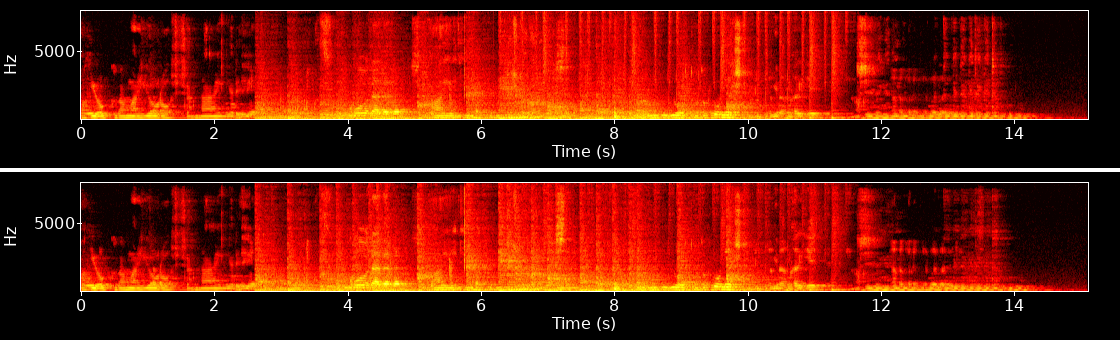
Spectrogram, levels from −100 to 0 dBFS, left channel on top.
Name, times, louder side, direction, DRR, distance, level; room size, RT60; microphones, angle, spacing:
voice 1, 0.0-2.7 3.0-3.9 5.3-6.8 7.3-7.5 7.8-10.8 11.5-11.7, left 1 dB, 15° left, 10 dB, 0.6 m, -34 dB
voice 2, 2.2-2.6 3.5-3.9 5.0-6.2 6.6-7.0 8.8-10.8 11.6-14.2, equal, 85° left, 5 dB, 2.5 m, -40 dB
sound 1, 2.6-10.4, equal, 75° right, 5.9 m, -32 dB
voice 3, 4.0-4.9 5.2-5.6 5.9-6.0 7.0-7.3 9.3-9.9 10.3-11.1 12.7-13.0, right 2 dB, 40° right, 11 dB, 1.0 m, -32 dB
sound 2, 6.3-6.4 6.6-9.0 9.3-11.5, left 1 dB, 30° left, 1.5 m, -40 dB
19.5 x 11.0 x 6.1 m, 0.89 s
head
